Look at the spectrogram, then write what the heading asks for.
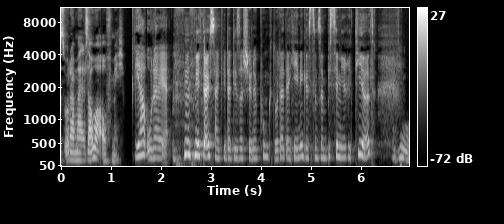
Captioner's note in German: lacht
